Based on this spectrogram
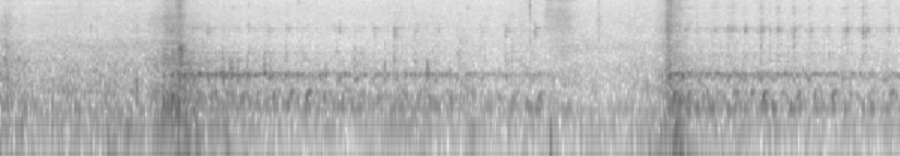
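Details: Jeep Liberty aftermarket idler pulley from idparts.com, spun by hand: a faint gritty whir with a light rumble as it coasts down, suggesting a rough bearing. Cause suspected, not confirmed.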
